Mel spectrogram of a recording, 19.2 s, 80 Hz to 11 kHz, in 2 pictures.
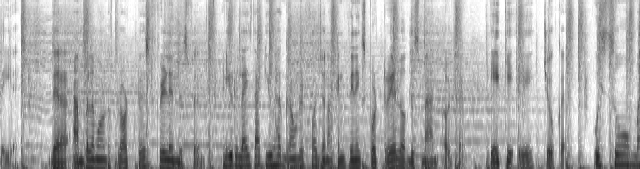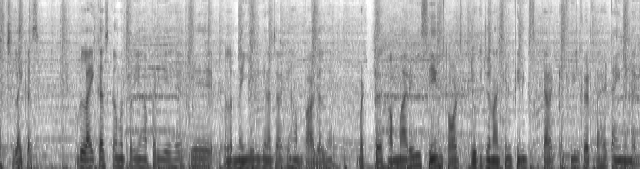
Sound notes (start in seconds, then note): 10.2 hindi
